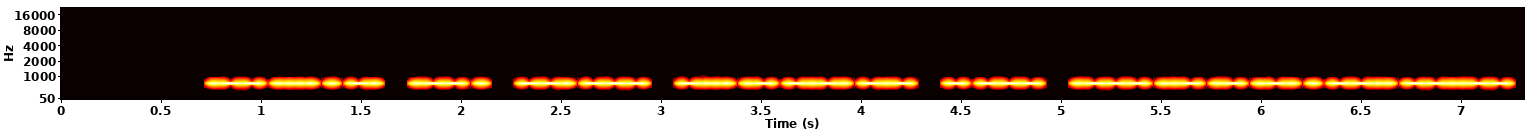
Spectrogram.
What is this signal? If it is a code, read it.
Morse code, heard as a keyed tone, about 46 wpm, 700 Hz. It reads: WHEN WE GO BACK TO JUAREZ,
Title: Pangram Challenge v2 - 45wpm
